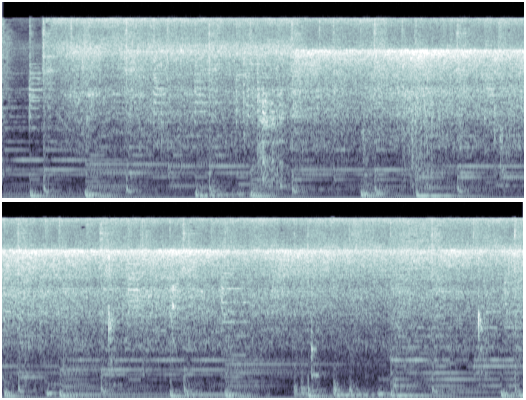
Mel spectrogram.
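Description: Marinated chicken pieces frying and sizzling in oil in a nonstick wok, stirred with a spatula; the sizzle grows louder about half a second in. Background music with a steady low beat runs underneath.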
